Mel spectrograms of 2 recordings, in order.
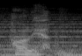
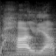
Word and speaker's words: Haria: where are you from have you heard of a village called Haria Haria okay I pronounced it halia but okay M ask M asks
